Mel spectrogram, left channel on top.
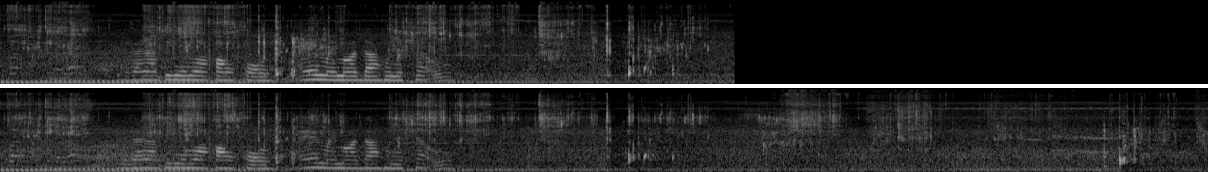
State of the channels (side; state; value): left; drops out; at 7.4 s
